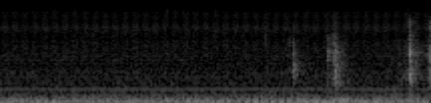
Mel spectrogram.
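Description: Near silence: room tone with a low steady hum, and a few faint clicks near the end.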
